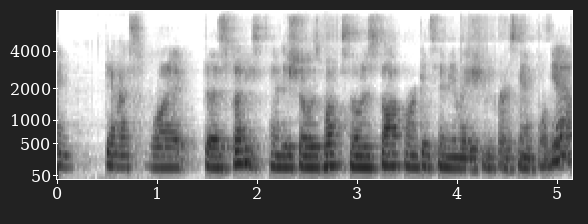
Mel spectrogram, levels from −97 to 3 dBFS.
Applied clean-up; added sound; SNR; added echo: neural mask model DeepFilterNet 3.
